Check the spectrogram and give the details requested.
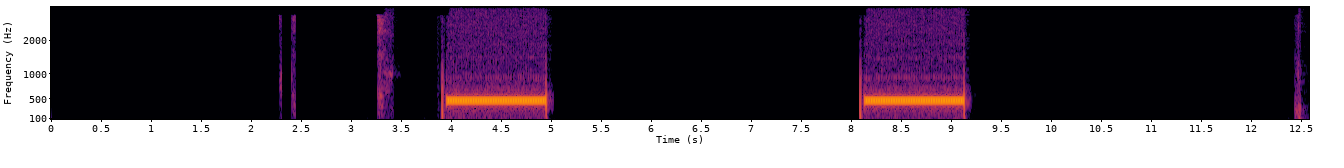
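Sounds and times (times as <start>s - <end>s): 
telephone ringback tone: 4.0s - 5.0s, 8.1s - 9.2s.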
